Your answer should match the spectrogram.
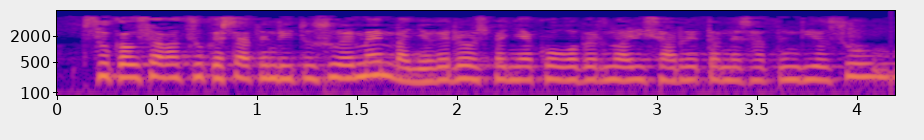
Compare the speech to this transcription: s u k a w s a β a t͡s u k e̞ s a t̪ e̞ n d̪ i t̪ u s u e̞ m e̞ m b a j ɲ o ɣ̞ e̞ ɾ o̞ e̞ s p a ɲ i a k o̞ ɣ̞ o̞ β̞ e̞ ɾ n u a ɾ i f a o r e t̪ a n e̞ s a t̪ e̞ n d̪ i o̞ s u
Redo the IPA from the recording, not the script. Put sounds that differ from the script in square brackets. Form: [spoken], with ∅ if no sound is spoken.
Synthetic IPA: s u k a w s a β a t͡s u k e̞ s a t̪ e̞ n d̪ i t̪ u s u e̞ m e̞ m b a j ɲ o ɣ̞ e̞ ɾ o̞ e̞ s p a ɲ i a k o̞ ɣ̞ o̞ β̞ e̞ ɾ n u a ɾ i [s] a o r e t̪ a n e̞ s a t̪ e̞ n d̪ i o̞ s u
